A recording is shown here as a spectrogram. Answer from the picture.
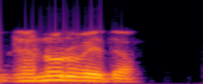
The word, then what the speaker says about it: Dhanurveda: And when you see the history in India, you know, with Dhanurveda, how do you pronounce it properly, the art of archery? There's this book, Dhanurveda. – It is Dhanurveda. – Dhanurveda, exactly. Dhanurveda.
